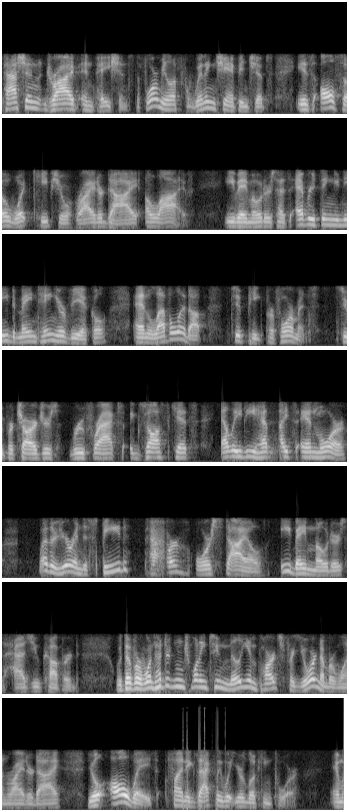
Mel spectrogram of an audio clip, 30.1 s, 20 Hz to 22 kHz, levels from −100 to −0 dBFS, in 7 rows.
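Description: Speech heard through an AMR narrowband mobile codec at 10.2 kbps, with the line confined to roughly 150 Hz to 3.7 kHz. The low-bitrate vocal-tract model gives the voice a plainly audible buzzy, synthetic edge, and nothing above 4 kHz survives. Lost AMR speech frames break the signal where the decoder repeats its last pitch and filter settings at falling gain. There is a 40 ms dip at 2.26–2.38 s, and 100 ms stretches at 5.14–5.29 s and 16.30–16.48 s that smear and fade. Losses are scattered across 19.08–19.36 s, with the longest run near 140 ms, and a single short warble falls at 22.28–22.30 s. Processor overload crackle appears at 28.14–28.68 s. There, a string of missed deadlines, around fifteen short gaps of silence that point to a buffer of about 3 ms, produces a gritty tearing.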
